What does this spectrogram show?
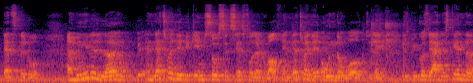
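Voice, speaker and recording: A man in his twenties with a South African accent, giving an emphatic talk as a business speaker and often repeating key points. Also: on the high side. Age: 20s. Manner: emphatic, repeats key phrases, checks in with listeners. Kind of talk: live public talk to young entrepreneurs. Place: indoor lecture hall. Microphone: camera or phone a few metres away. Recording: very echoey lecture room, clear background noise.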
